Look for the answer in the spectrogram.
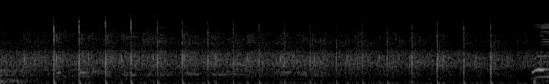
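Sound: audience clapping hands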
